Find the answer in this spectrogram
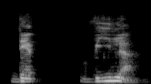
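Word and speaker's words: Dettwiler: serius yang namanya Noah dead villa kalau enggak salah bacanya kayak gitu. Kalau apa namanya? Eh pronunciation eh Jerman ya, karena Swiss kan pakai pakai bahasa Jerman ya, dead villa gitu.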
